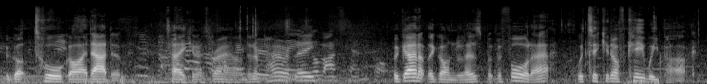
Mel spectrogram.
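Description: A man's voice: mid-range voice, expressive, brisk, over music. A young man, chatting casually and cheerfully to a handheld camera while travelling outdoors, laughing often. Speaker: travel vlogger. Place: outdoors on a road trip.

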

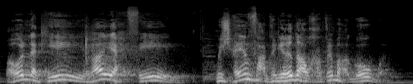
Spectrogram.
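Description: An actor with an Egyptian accent playing a scheming, fast-talking go-between with a wheedling, conspiratorial manner. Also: male voice, fairly high pitch, very animated, darkish tone, faint music behind. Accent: Egyptian Arabic. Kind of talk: Egyptian film comedy acting.

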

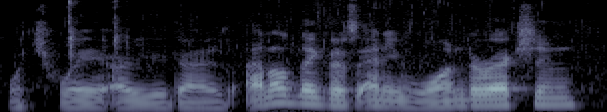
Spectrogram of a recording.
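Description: A man plays a video game with friends in casual gaming chat, his medium-pitched voice sounding as though the highs are cut off. He rambles, corrects himself, and throws in quick exclamations.

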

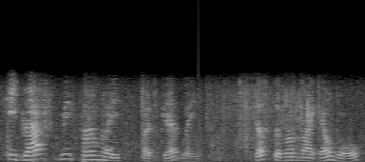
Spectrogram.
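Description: Sweet old lady reading slowly, distant phone-like sound. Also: on the low side, animated. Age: 70s. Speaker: grandmother reading a story aloud. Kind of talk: reading a comic story aloud to family. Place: wood-panelled room in a home, indoors. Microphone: camera a few metres away. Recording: muffled phone-like sound, distant mic, noisy.

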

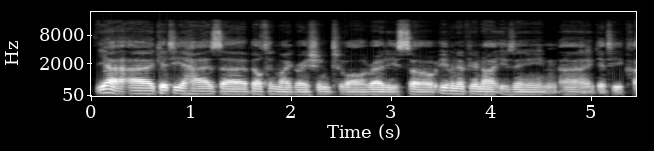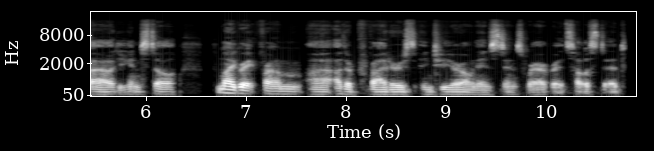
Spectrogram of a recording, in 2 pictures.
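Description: A man, an open source maintainer, walking through a software demo in an interview, halting and easygoing, with many filler sounds. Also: low voice, fairly even intonation, gravelly, slightly rough.

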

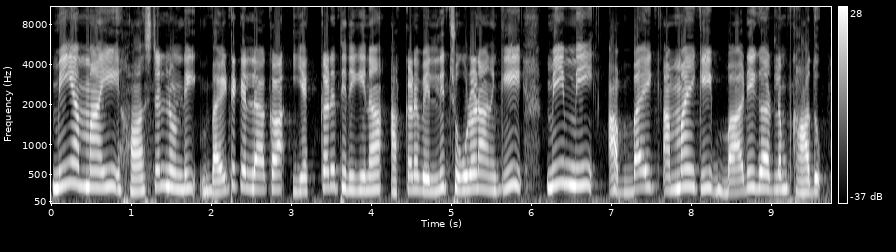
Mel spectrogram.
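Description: A woman voicing a stern woman hostel warden in an audio story, sharp and scolding. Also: a little high, a little slow, clear, resonant tone.

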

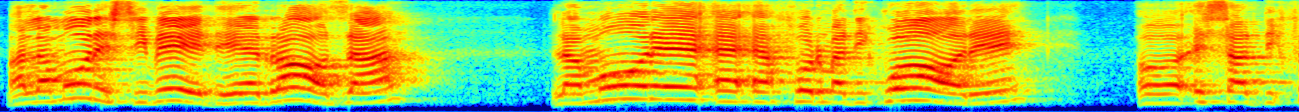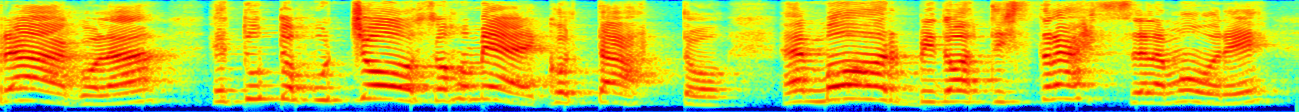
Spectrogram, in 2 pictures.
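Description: A woman's voice: high voice, slow pace, sharp tone. A woman vlogger making an emphatic, insistent monologue full of rhetorical questions in reply to a comment. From Italy. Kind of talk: argumentative monologue answering a comment.

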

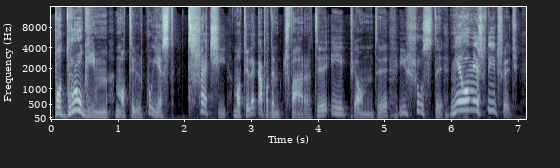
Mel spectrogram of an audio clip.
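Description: Man voicing storybook wolf, gruff, stern, impatient, slow scolding, dry recording. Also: medium pitch, big pitch swings, no room sound, heavily acted. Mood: irritated. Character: grumpy impatient wolf, reluctant teacher. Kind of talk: audiobook character voice.

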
